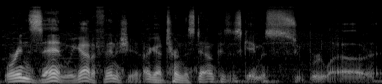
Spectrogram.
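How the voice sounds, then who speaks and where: A man's voice: fairly low pitch, big pitch swings, quick pace, creaky, faint music behind. A man live-streaming a game, chatting to his viewers in a rambling, jokey way while getting over bronchitis, a little congested. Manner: rambling, jokey, talks to chat.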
